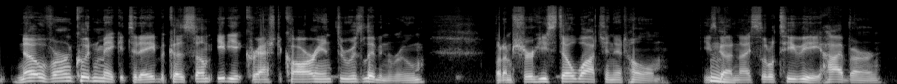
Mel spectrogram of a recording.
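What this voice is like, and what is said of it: Ernest impression. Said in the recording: “terrible Ernest impression, half impression”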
